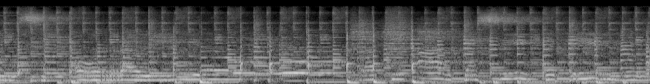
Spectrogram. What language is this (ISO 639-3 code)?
ind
